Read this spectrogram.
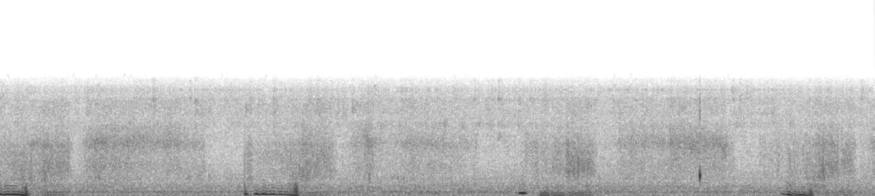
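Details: A male pet cat asleep indoors, snoring: low, rough breaths rise and fall in slow bursts about every two and a half seconds, separated by quiet hiss.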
